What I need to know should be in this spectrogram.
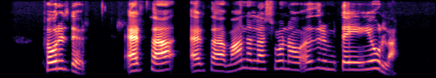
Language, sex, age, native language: Icelandic, female, 40-49, Icelandic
